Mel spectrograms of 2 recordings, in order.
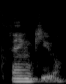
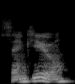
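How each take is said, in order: First: It is said sincerely. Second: It is said angrily.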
